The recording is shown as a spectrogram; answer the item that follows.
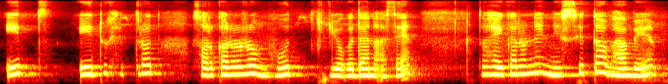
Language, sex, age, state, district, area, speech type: Assamese, female, 18-30, Assam, Kamrup Metropolitan, urban, spontaneous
